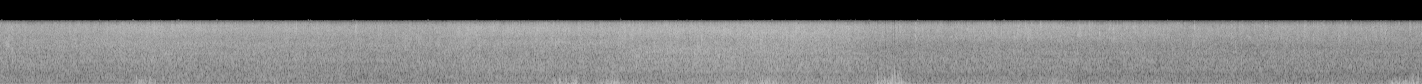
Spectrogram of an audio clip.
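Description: Heavy rain pouring down in a storm, a steady hiss, with a few brief low thumps along the way.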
